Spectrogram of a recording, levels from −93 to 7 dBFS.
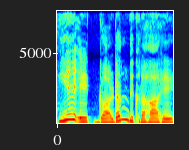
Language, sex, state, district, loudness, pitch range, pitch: Hindi, female, Madhya Pradesh, Bhopal, -12 LUFS, 215-285 Hz, 225 Hz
